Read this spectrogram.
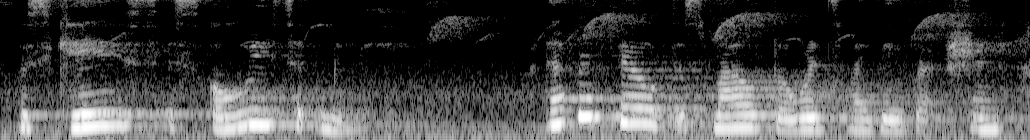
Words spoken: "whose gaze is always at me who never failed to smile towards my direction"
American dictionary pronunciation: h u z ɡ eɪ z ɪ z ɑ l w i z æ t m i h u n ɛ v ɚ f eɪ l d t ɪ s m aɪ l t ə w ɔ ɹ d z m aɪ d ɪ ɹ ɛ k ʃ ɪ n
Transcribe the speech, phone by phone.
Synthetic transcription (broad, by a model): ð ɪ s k eɪ s ɪ z ɑ l w i z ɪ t m i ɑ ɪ n ɛ v ɚ f eɪ l d t ɪ s m aɪ l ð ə w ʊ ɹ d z m aɪ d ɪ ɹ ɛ k ʃ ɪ n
